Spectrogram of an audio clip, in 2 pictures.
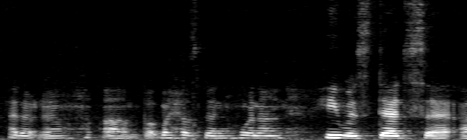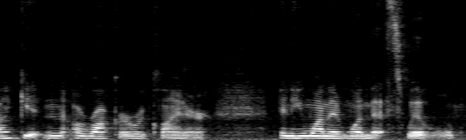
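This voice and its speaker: Gravelly low-voiced woman, rambling casual chat. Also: little pitch movement, normal speed, a little hiss or hum, rough recording. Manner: rambling, often drifting off topic and picking the thread back up. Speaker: vlogger.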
